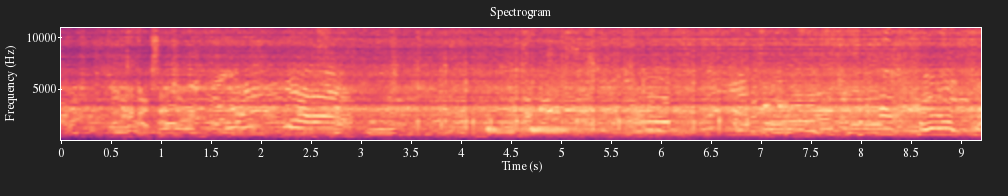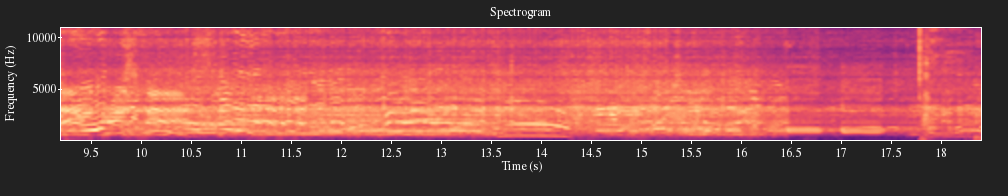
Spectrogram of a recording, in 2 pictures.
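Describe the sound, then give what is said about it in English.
A Christmas parade crowd fills the air with dense, overlapping voices, shouts and cheers, loud and steady for most of the stretch before briefly thinning near the end. “indeed, it sounds like they're calling a Christmas parade.”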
